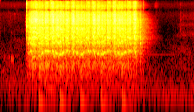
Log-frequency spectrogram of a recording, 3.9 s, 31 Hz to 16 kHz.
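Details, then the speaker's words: Kids' Chinese 110cc ATV, cranked on the starter with a battery just fitted and no gas yet: about two seconds of whirring with a slow, soft chug near three beats a second. It turns over but sounds weak; the cause is unconfirmed. "over I'm got to find some gas on and put it in the tank but yeah I mean it turns over sounds kind of weak"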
